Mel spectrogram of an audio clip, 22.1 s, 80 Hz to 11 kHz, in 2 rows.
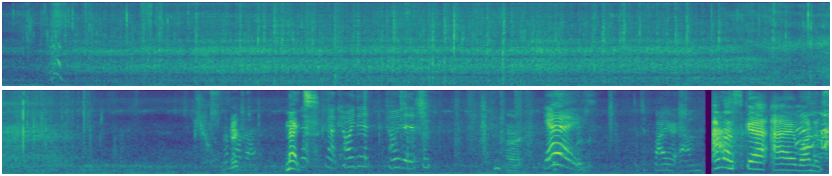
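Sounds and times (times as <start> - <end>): firework hissing and crackling: 0.0 - 14.4.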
